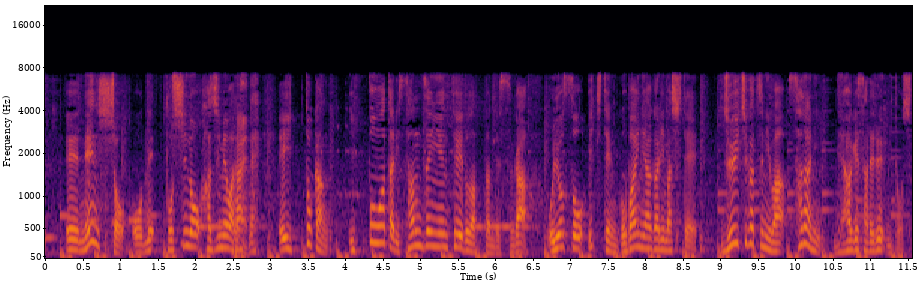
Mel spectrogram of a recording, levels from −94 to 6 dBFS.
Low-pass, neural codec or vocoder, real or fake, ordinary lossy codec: 7.2 kHz; none; real; none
